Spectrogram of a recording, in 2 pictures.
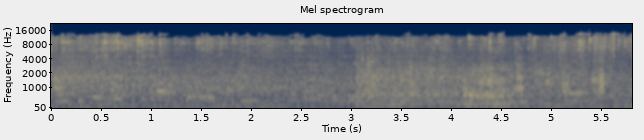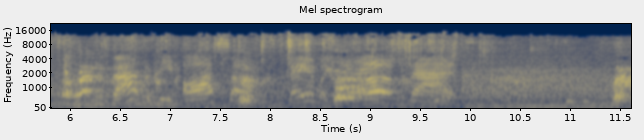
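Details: About two dozen huskies run, play and wrestle together; a burst of sharp yips and barks with rising-and-falling whining tones comes in quick irregular runs, over steady human chatter and a low hum.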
